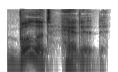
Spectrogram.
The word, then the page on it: bullet-headed: British English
